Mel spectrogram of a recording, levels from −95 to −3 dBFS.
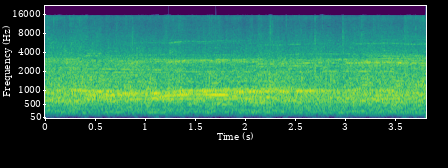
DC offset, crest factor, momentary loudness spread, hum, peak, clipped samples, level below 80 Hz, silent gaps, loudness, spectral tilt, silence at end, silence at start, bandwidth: under 0.1%; 12 dB; 2 LU; none; 0 dBFS; under 0.1%; -72 dBFS; none; -11 LUFS; 0 dB/octave; 0 s; 0 s; 16 kHz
